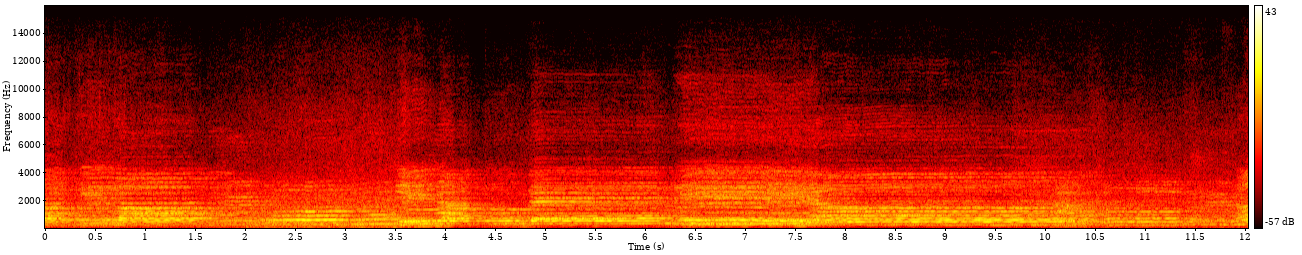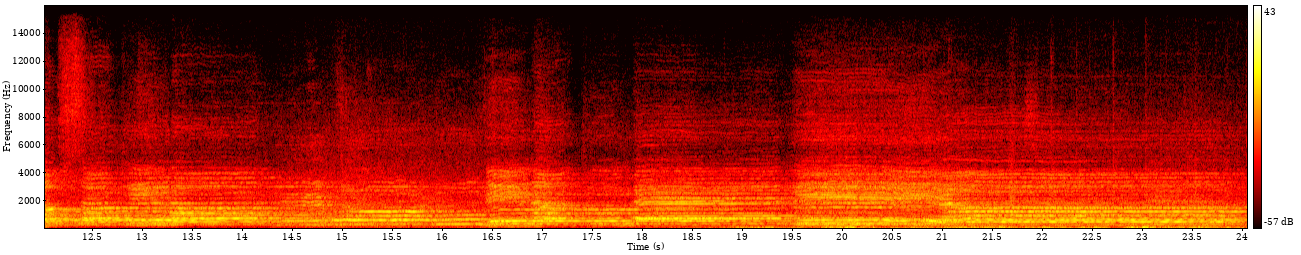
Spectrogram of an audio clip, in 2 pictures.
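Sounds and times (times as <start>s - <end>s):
choir singing held chords: 0.0s - 24.0s.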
